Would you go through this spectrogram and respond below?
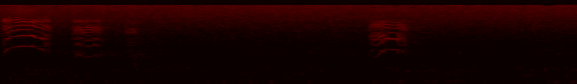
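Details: Cat with kittens, a mother cat shown caring for her newborn litter; a few short harmonic meows near the start and one more near four seconds, over a steady low background hum.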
